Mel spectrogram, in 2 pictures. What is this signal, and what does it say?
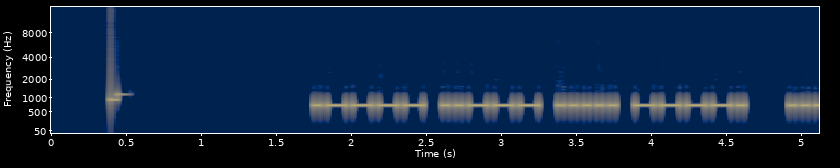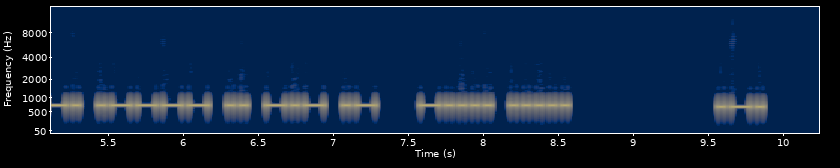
Morse code, heard as a keyed tone, about 28 wpm, 700 Hz. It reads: 1259 F1IKA 65 R
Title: Worked All Europe DX Contest - QTC Exchange - 28wpm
